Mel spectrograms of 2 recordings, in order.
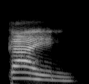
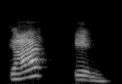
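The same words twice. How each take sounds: First: Said in the usual way. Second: "caen" slowly divided as ca - en; teacher breaking "caen" into ca-en; split into syllables. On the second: Shown as a demonstration. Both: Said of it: "La divido y tiene".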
